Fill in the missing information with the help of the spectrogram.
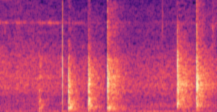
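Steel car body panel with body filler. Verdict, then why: Filled. A mechanic knocks seven times on a Toyota Hilux body panel that is filled with body filler (putty) under the paint, also checked with a digital paint thickness tester. Each knock is short and dull, with little ring. This marks the panel as repaired, sounding different from bare metal.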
